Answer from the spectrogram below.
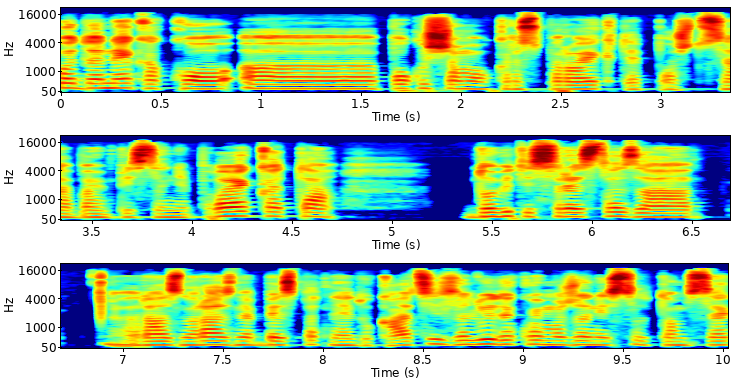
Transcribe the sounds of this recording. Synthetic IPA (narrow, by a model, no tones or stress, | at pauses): od̪ane̞kako̞ | pokuʃamo̞kɾospɾojekt̪epo̞ʃt̪o̥seabaːʋimpiːsaɲepɾo̞jekat̪a | d̪o̞bit̪isɾet̪st̪ʋaza | ɾaznoɾaːznebe̞splˠat̪neːd̪ukaːt̪sijezaʎuːd̪eko̞jemo̞ʒd̪aniːsuut̪o̞ːmse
